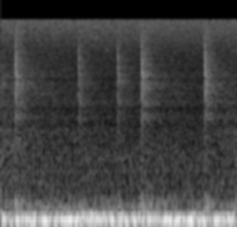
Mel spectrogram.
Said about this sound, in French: Bruit d'avion.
